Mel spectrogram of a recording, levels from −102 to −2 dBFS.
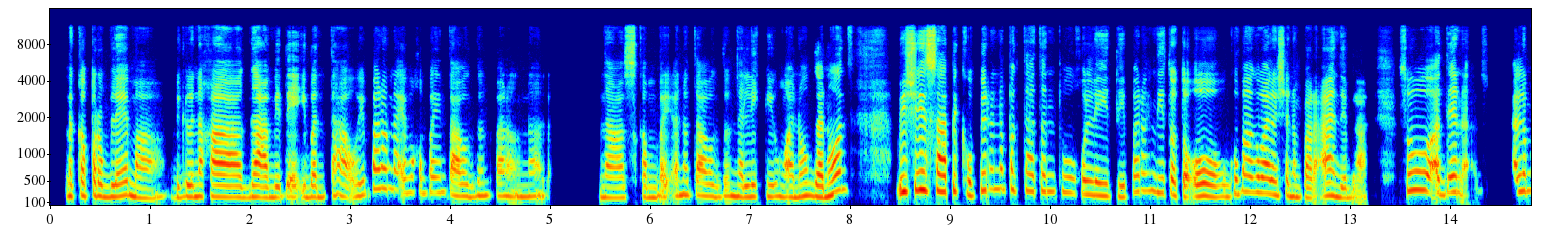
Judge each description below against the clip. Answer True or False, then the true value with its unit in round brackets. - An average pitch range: False (5.8 semitones)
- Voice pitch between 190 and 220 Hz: False (230 Hz)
